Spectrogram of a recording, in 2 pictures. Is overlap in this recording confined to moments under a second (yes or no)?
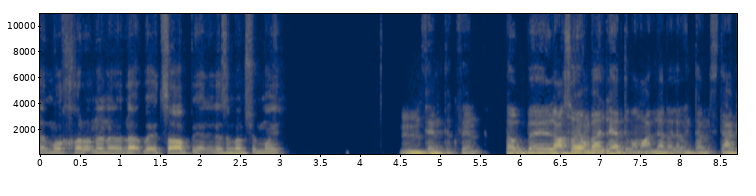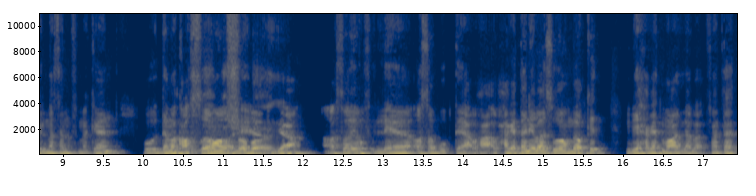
no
